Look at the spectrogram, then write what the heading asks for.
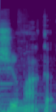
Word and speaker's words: Schumacher: So by all means, I think all F1 fans and all people who are fans of Michael Schumacher should, or Schumacher, how I say his name is Schumacher, all right, should check into this.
